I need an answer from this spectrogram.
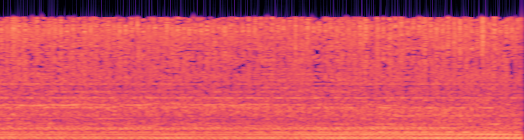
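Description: Lada Niva off-road race car's engine idling steadily close by, with an even rapid pulse, getting a little louder near the end.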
